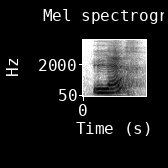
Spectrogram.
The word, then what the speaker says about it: heure: Donc, quand je dis par exemple l'heure, c'est un H muet. D'accord? Donc, c'est comme si le H n'existait pas.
